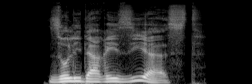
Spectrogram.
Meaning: second-person singular present of solidarisieren
- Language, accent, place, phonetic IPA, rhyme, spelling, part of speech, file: German, Germany, Berlin, [zolidaʁiˈziːɐ̯st], -iːɐ̯st, solidarisierst, verb, De-solidarisierst.ogg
